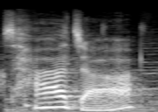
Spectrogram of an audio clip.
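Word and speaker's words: 사자: Number one being saja which is the lion version and then there's version number two where you pronounce the word with a longer vowel sa saja.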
